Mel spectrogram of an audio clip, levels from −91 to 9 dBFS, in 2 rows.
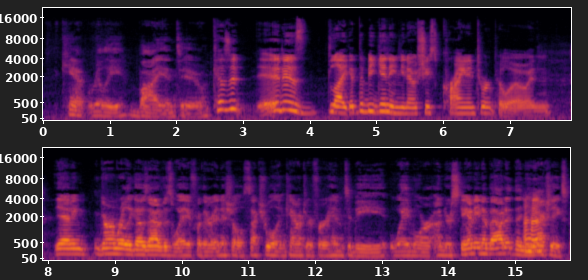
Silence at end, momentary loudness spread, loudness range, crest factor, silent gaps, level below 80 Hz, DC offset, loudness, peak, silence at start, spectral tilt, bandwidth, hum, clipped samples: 0 s; 14 LU; 6 LU; 20 dB; none; -58 dBFS; under 0.1%; -25 LUFS; -6 dBFS; 0.3 s; -4.5 dB/octave; 16 kHz; none; under 0.1%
